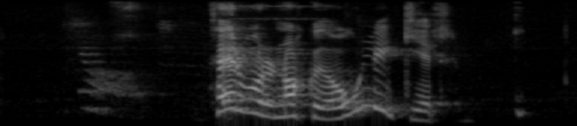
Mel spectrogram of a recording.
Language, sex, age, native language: Icelandic, female, 10, Icelandic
